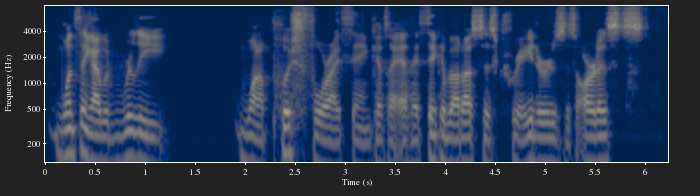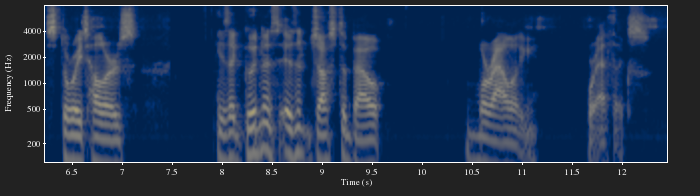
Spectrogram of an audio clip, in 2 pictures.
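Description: A man's voice: mid-range voice, normal speed, fairly bright tone, dry recording. A man speaking as a podcast guest, thinking aloud and explaining in a reflective, conversational way.

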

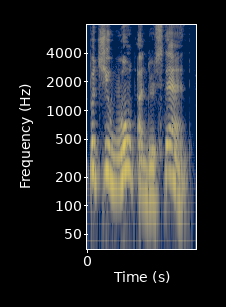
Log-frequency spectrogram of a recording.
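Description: Storybook nanny: male reader as a brisk, sensible woman, higher-pitched, measured pace. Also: very animated, heavily acted. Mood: matter-of-fact.

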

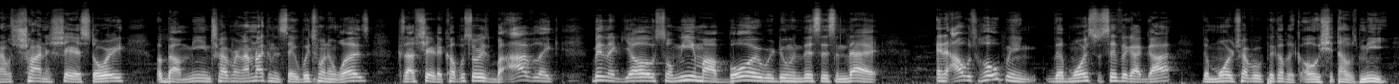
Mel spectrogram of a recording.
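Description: A man's voice: a little high, a little fast. A man hosting a casual podcast with friends, laughing often and swearing freely. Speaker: podcast host.

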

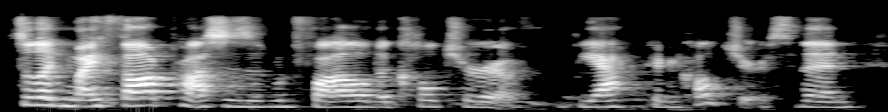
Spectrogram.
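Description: A woman's voice: mid-range voice, normal speed, sharp tone. A young woman with an American accent, casually explaining her thinking and checking with questions. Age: young adult. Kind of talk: casual discussion.

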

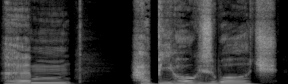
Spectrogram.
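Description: A man's voice: mid-range voice, fairly even intonation, very slow, darkish tone, dry recording, studio quality. A man voicing a whining, pleading bogeyman monster for an audiobook. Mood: sheepish. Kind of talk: audiobook character voice.

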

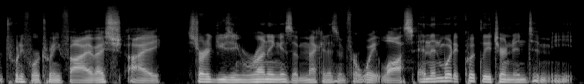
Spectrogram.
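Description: A man's voice: fairly low pitch, darkish tone, no echo, studio quality. A man in his late twenties co-hosting a casual chat, talking in a rambling, self-deprecating way with many fillers and restarts. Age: 20s. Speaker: podcast co-host.

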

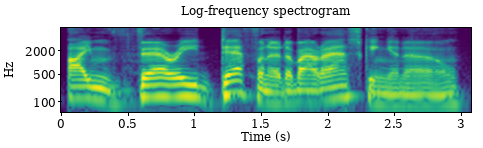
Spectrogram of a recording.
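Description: A man's voice: on the low side, animated, unhurried, sharp tone, clean tone, no echo, clean studio sound. A man voicing a self-important, sulky male talking animal, pedantic and defensive, in an audiobook story.

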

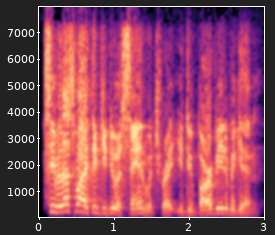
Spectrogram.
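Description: High-pitched young man bantering, slightly dull audio. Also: big pitch swings, fast, fairly bright tone. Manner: teasing, mock-combative, slangy. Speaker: podcast co-host. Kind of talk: casual banter.

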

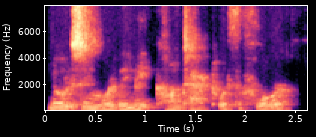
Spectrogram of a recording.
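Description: A meditation teacher leading a body scan in a gentle, unhurried way, leaving long pauses between instructions. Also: medium pitch, little pitch movement. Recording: echoey room.

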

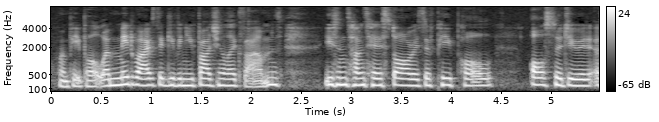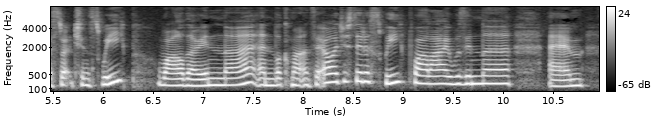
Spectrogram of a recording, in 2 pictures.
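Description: A woman with a husky, fading voice, hosting an educational podcast and explaining things earnestly, step by step. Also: mid-range voice, a little mellow. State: husky voice after illness. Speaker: podcast host and doula. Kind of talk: solo educational podcast talk.

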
